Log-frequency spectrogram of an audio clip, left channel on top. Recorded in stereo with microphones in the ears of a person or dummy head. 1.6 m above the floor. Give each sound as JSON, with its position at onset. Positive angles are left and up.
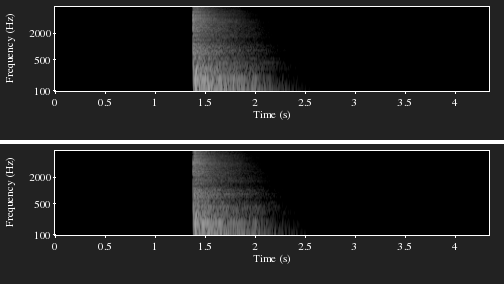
{"t": 1.4, "sound": "a thud", "side_deg": 25, "distance_m": 1.9}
